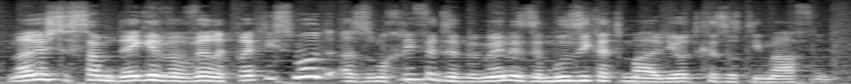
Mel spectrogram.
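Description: A man's voice: a little high, soft background music. A man co-hosting a casual gaming podcast, talking eagerly and rambling with many fillers. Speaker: podcast co-host.

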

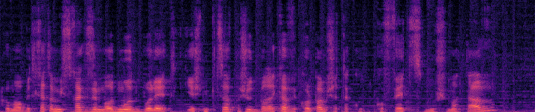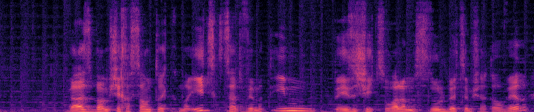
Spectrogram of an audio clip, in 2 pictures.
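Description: A man's voice: a little high, soft background music. A man co-hosting a casual gaming podcast, talking eagerly and rambling with many fillers. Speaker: podcast co-host.

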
